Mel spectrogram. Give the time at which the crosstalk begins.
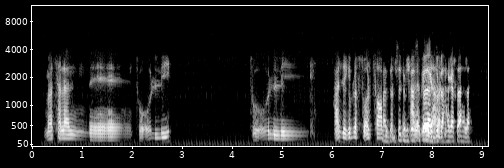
7.0 s

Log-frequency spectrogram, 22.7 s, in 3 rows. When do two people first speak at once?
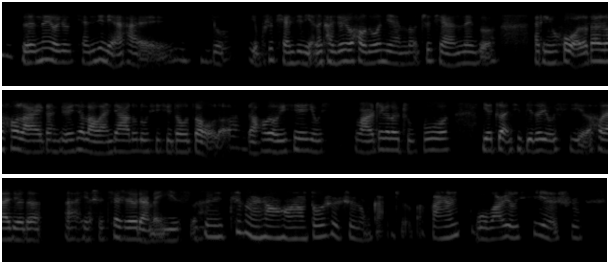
none

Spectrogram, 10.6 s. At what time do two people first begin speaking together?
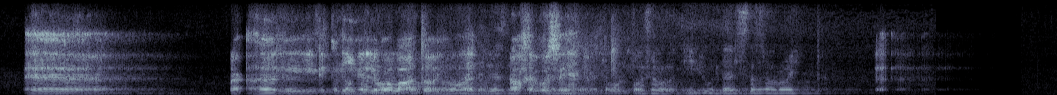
3.3 s

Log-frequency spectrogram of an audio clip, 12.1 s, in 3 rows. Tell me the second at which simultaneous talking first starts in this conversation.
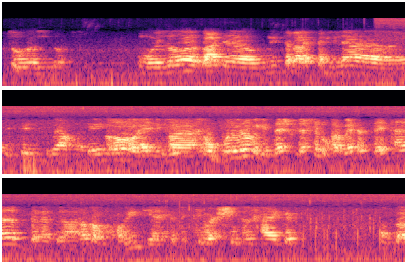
5.0 s

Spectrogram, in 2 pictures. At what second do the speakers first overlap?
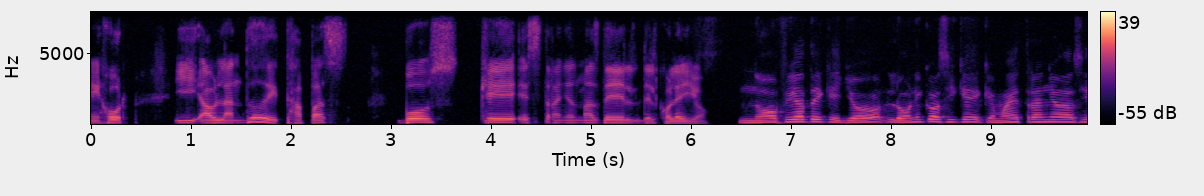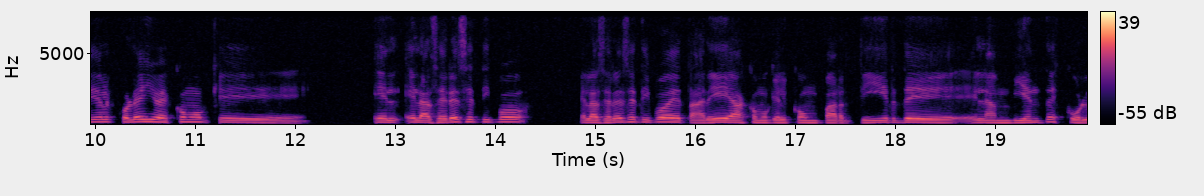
none

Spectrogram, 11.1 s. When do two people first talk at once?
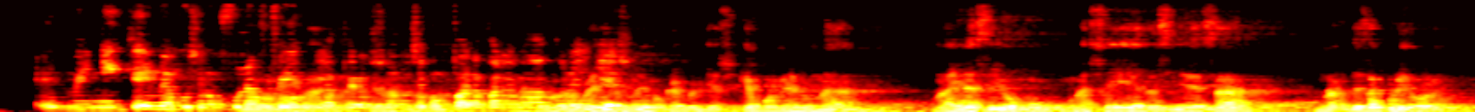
1.8 s

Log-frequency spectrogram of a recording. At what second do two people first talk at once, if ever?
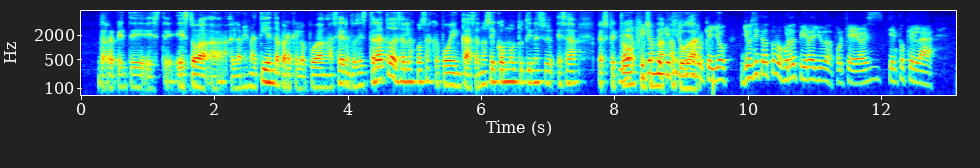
8.1 s

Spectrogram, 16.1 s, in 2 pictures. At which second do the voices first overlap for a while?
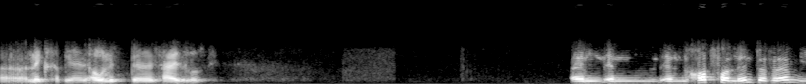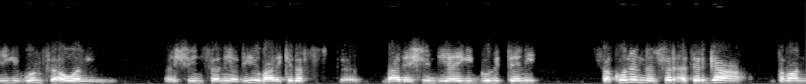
none

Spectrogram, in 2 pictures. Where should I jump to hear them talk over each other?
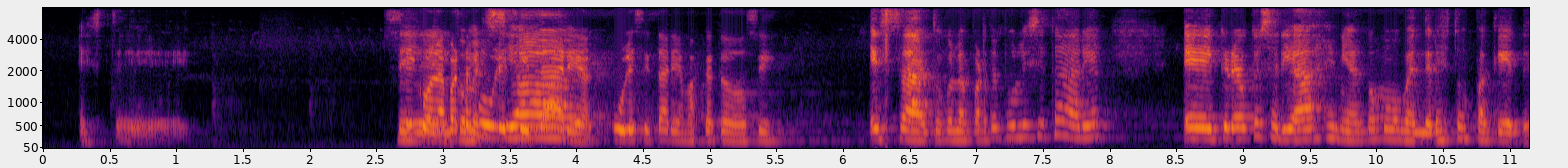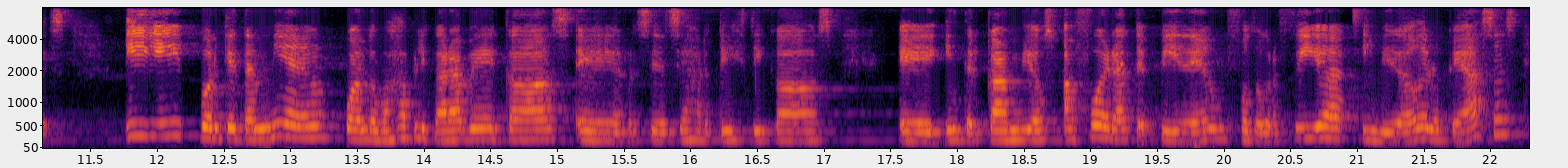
2.7 s

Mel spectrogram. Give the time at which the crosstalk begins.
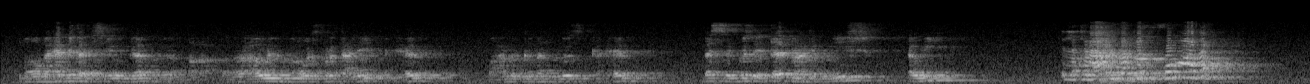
10.8 s

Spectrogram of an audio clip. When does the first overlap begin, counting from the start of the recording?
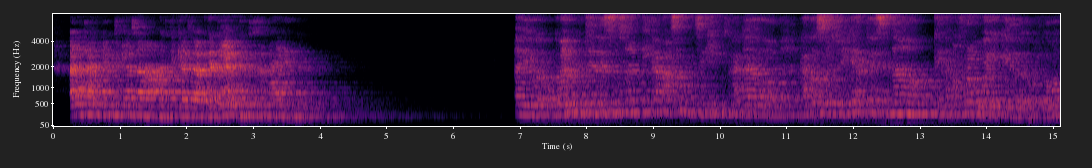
none

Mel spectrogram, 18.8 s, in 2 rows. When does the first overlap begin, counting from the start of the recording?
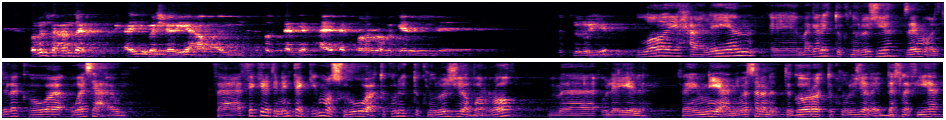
none

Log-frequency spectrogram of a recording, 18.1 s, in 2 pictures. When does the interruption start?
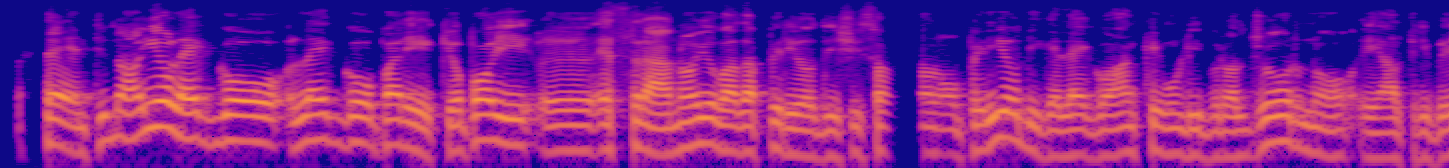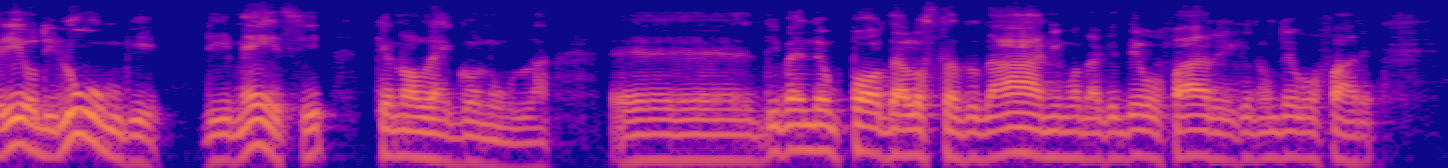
none

